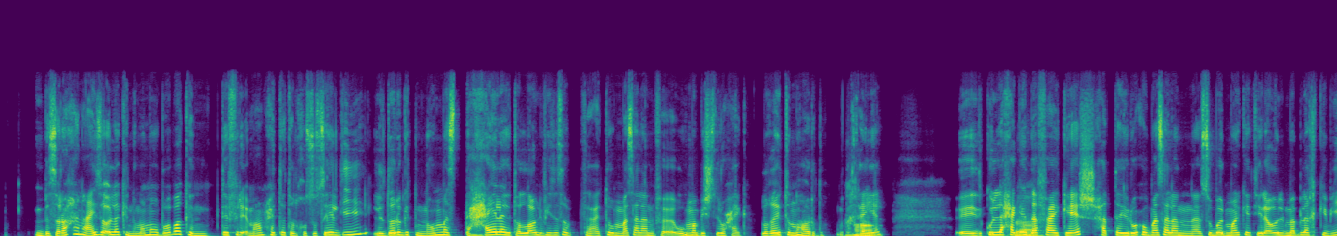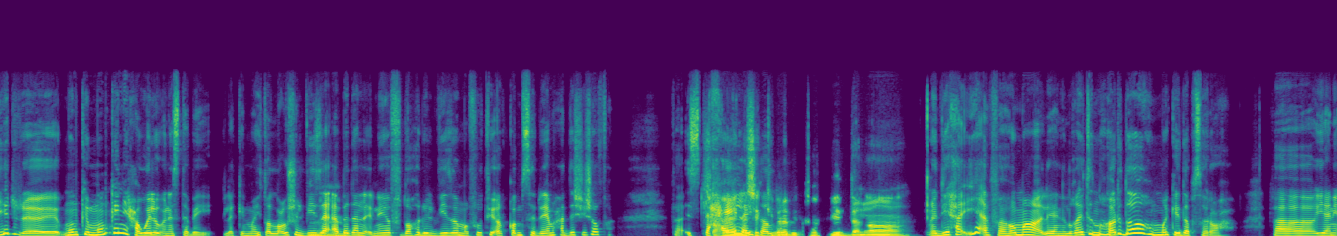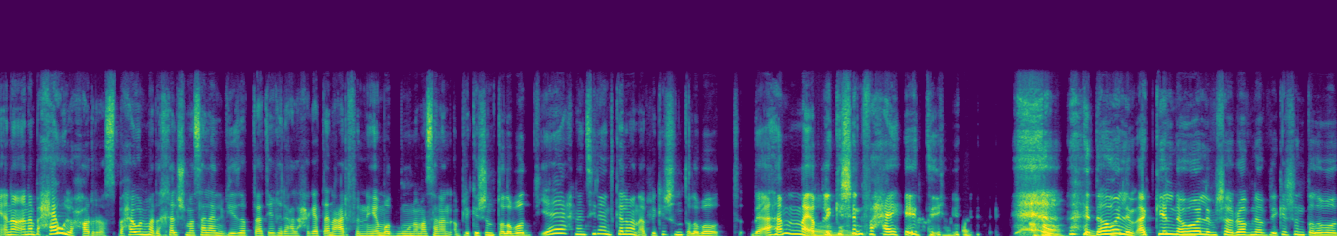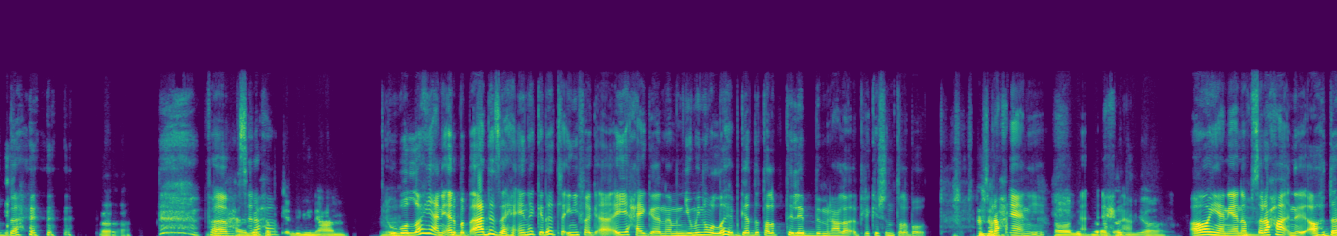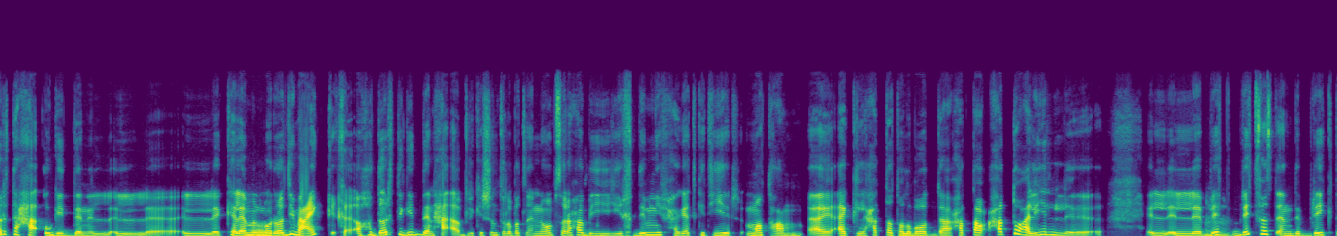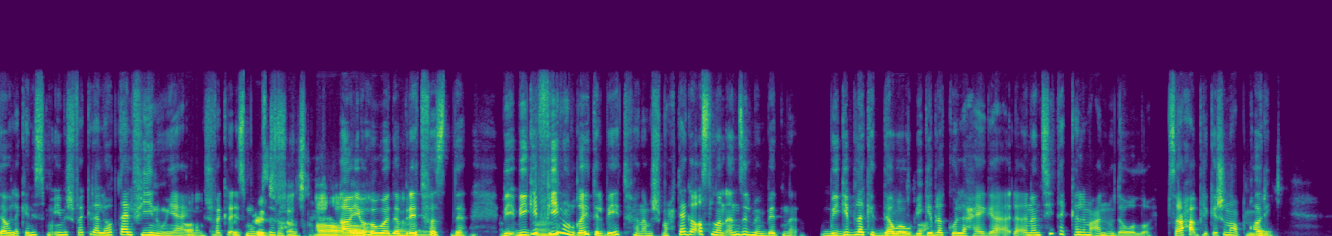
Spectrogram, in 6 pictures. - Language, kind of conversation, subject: Arabic, podcast, إيه التطبيق اللي ما تقدرش تستغنى عنه وليه؟
- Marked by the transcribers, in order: tapping; chuckle; in English: "سوبر ماركت"; in English: "أبلكيشن"; in English: "أبلكيشن"; laughing while speaking: "ده أهم application في حياتي … أبليكيشن طلبات ده"; in English: "application"; unintelligible speech; laughing while speaking: "آه"; unintelligible speech; laugh; in English: "أبليكيشن"; laugh; in English: "أبلكيشن"; laugh; in English: "أبلكيشن"; unintelligible speech; in English: "bre breadfast and break"; in English: "Bread"; unintelligible speech; in English: "أبلكيشن"; unintelligible speech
